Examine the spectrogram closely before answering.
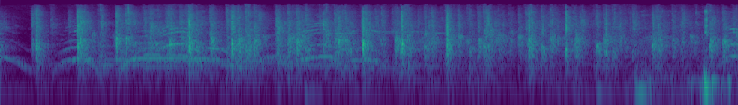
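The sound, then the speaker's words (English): Audience applause welcoming an announcer at a live show: quiet, dense clapping with irregular peaks and a few shouts rising from the crowd. “So please, put your hands together for the new announcer that we handpicked for a global audience, a man who has been around the world, the well-traveled announcer.”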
